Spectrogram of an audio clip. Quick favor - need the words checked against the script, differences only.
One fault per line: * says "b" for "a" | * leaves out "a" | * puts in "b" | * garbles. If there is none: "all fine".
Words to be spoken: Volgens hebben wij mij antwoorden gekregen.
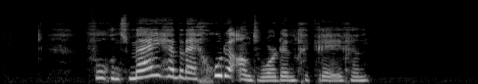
* puts in "mij"
* says "goede" for "mij"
